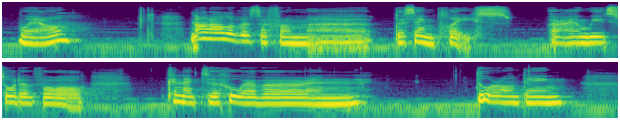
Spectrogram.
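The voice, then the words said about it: Strong unusual accent. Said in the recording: “I've got this really bad accent”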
